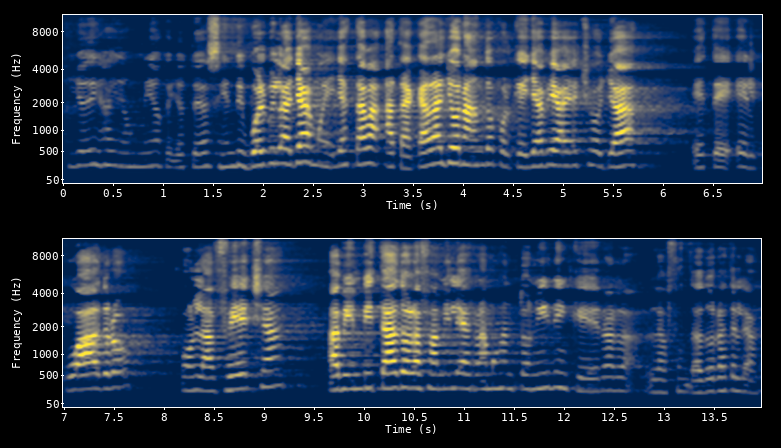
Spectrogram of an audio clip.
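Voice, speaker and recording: A woman's voice: on the high side, brisk, long reverb tail. Older Puerto Rican woman telling her testimony. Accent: Puerto Rican Spanish. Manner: animated storytelling, acting out quoted voices. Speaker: retired music teacher. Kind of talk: personal religious testimony.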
